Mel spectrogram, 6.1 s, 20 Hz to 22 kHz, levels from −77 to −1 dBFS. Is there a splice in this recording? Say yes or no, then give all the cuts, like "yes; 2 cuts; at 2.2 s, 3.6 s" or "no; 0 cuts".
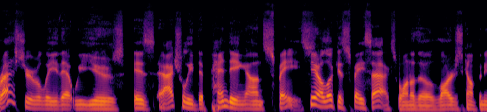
yes; 3 cuts; at 1.5 s, 3.7 s, 4.9 s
